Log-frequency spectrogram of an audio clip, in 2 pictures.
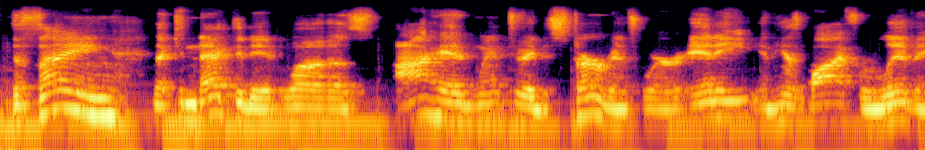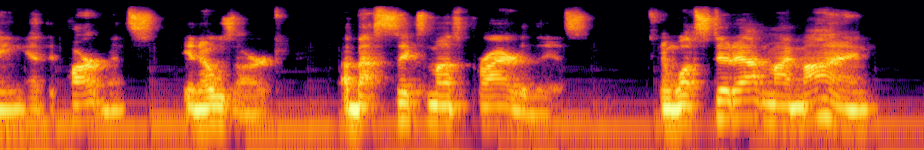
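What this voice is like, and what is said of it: Southern Missouri accent. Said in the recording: “as you can tell from my accent, we're in Southern Missouri.”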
